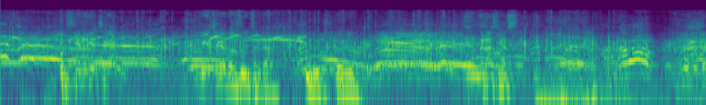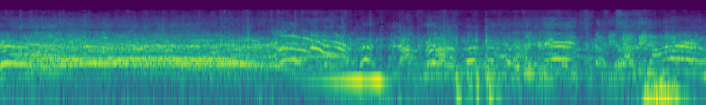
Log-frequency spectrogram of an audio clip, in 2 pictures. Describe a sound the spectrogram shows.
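A man sings into a microphone over loudspeakers.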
